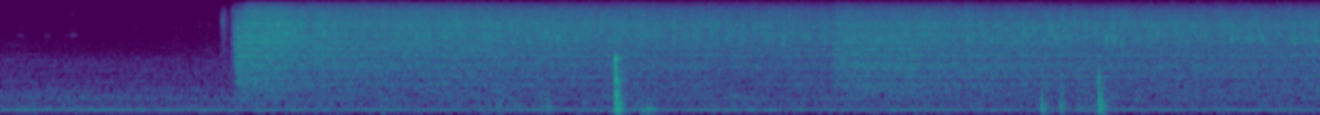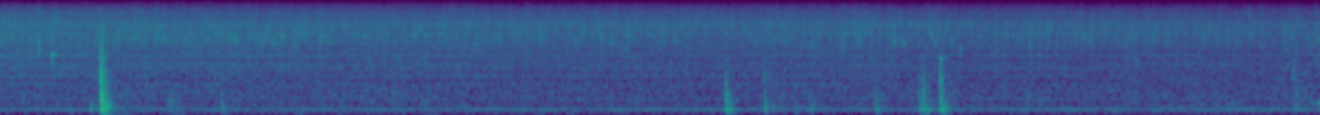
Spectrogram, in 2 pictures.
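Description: Food sizzling in hot oil in a frying pan on a tabletop gas burner: the sizzle starts suddenly about two seconds in as the food goes into the pan, then slowly eases off. A few sharp clicks sound through it.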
